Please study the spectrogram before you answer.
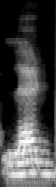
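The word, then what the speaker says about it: lead: ಈ ಸೆಂಟೆನ್ಸ್ ನಲ್ಲಿ ಗೋಲ್ಡ್ ಅಂದ್ರೆ ಚಿನ್ ಚಿನ್ನವು ಸೀಸಕ್ಕಿಂತ ಲೆಡ್ ಅಂದ್ರೆ ಏನಂತ ಮೀನಿಂಗ್ ಬರ್ತದೆ ಸೀಸ ಅನ್ನುವಂತ ಮೀನಿಂಗ್ ಸೋ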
